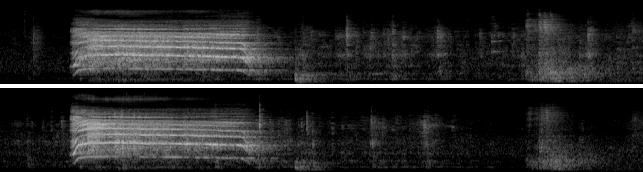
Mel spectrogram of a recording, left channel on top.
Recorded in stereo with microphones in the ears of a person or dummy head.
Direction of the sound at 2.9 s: 25° left (ahead or behind).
